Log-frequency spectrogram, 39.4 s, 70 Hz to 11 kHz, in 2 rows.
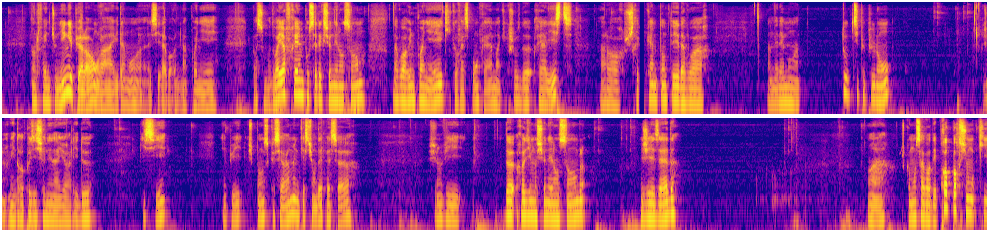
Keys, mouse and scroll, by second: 0.7 KP_1, 1.2-2.0 scroll down 2, 1.7-2.6 scroll up 4, 2.6-4.0 scroll up 2, 2.6 a, 4.0 z, 4.7 b, 6.0 g, 8.3-9.2 scroll down 8, 9.2 Tab, 10.3 z, 10.8 middle click, 16.7 KP_1, 17.9 right click, 18.5 shift+right click, 19.3 g, 21.5 scroll down 1, 22.1-22.5 scroll down 4, 22.7 middle click, 23.5-24.4 scroll up 4, 24.7 KP_1, 25.3-25.7 scroll up 2, 25.7 a, 26.3 Tab, 26.9 a, 28.3 z, 28.7 s, 31.3 g, 34.7 Tab, 35.7 z, 36.1 middle click, 38.2 shift+middle click, 38.6 scroll up 4, 38.9 Tab.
